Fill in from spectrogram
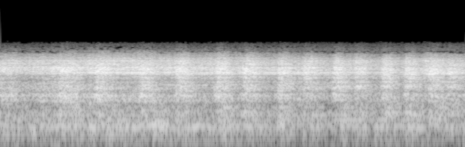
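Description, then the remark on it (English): Modern railway locomotives in Sverdlovsk, a railroad center in the Soviet Urals, roar and grind steadily, a dense mechanical din with faint metallic squealing and small pulsing surges in loudness throughout, with no voices. “And where the icy wind whistled over the solitude of the lonely village, now there is the sound of modern locomotives.”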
